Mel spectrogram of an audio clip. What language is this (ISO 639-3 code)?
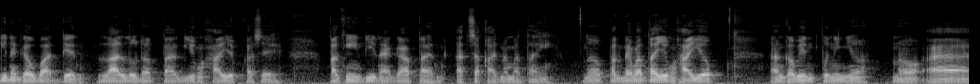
fil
